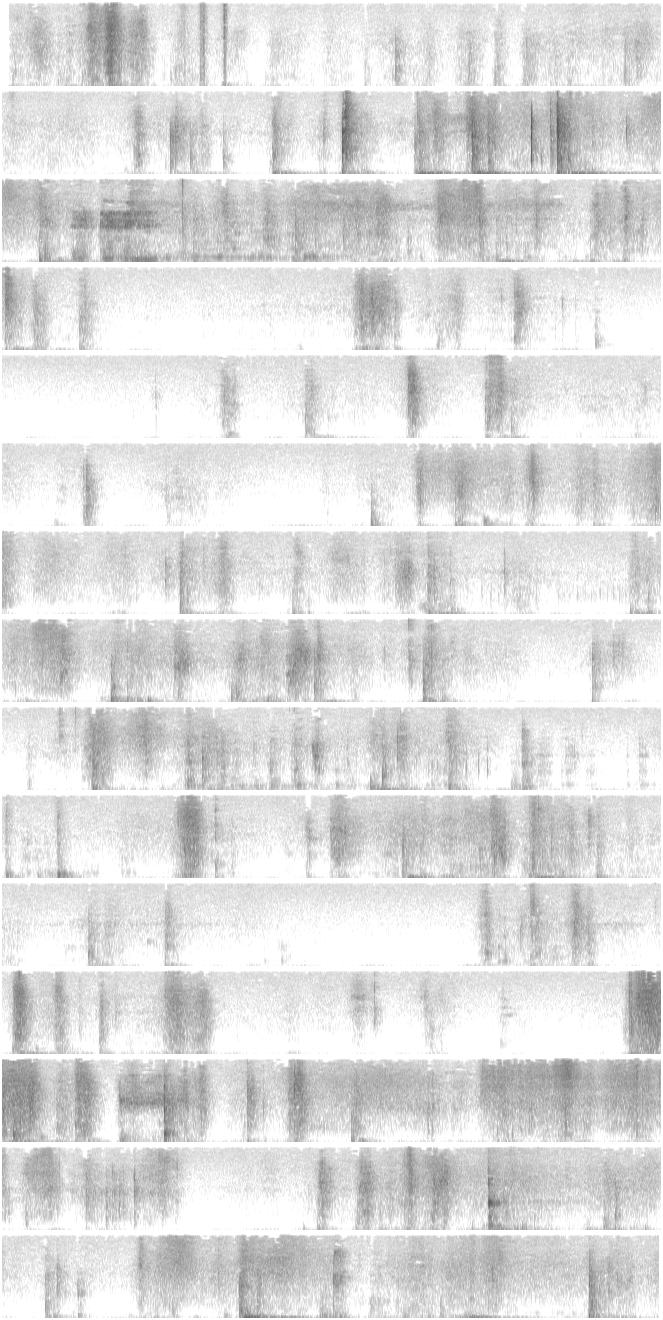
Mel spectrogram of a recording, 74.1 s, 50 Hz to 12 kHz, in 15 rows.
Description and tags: Me, searching for something, while moving around in the room. Lifting up my guitar, sighing and sitting down.
Recorded with a Sony HI-MD walkman MZ-NH1 minidisc recorder and two WM-61A Panasonic microphones
resonans, walking, searching, sigh, walk, guitar, bump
